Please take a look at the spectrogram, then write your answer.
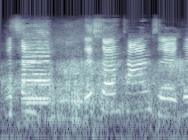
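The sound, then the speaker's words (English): Busy street traffic with cars going by, punctuated by several short, fairly loud horn toots in quick succession, some overlapping, over a steady low road rumble. “It's just seeing some cars pass by and forth.”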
